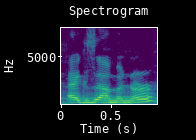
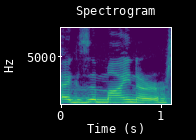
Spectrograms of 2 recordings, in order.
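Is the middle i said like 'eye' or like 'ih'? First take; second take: ih; eye. First: The middle i sounds like short 'ih'. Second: The middle i sounds like 'eye'. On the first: The speaker calls it right. "pelafalannya yang benar" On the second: The speaker calls it wrong. "Selama ini saya nyebutnya"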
